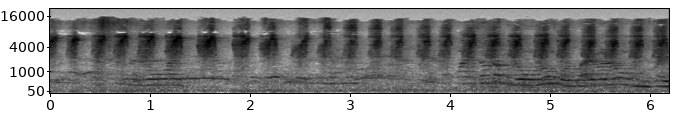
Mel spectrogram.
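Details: A 12-day-old Streak-eared Bulbul chick, Ubon Ratchathani, Thailand, April 2023, gives a rapid, fairly steady series of thin high chirps, roughly four per second, while a voice talks underneath.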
